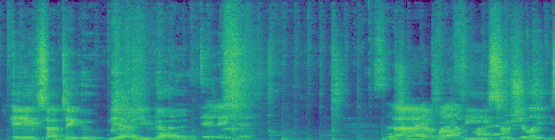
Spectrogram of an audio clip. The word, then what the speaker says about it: Delute: you spell that? O-R-O-S-A-R-I. Rosari. Delute. D-E-L-U-T-E. Delute. Dilute. Exantegu. Yeah, you got it. Dilute.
